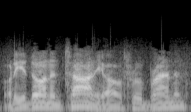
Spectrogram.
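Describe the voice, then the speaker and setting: An American actor playing a steady, grave frontier marshal in a radio western, terse, calm and authoritative. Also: male voice, on the low side, fast talker, close to an everyday voice. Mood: grave, probing. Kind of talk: old-time radio western acting. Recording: noisy, muffled old radio recording.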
